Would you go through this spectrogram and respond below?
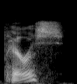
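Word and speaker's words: PVRIS: a band called Paris, uh, and it's spelled P V instead of an A. It's P V R I S, and they they had a, a, a few years ago they released an album called White Noise, and I really liked it.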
